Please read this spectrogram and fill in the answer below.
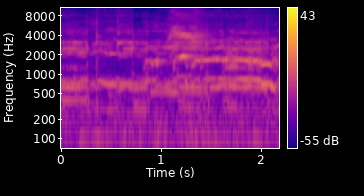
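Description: A rooster crowing once, a single long call starting about a second in and dropping away at the end, over steady background music.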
